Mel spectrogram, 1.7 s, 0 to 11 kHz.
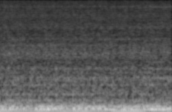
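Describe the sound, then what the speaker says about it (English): A 1964 Ford Galaxie 500 XL with a 390 V8 idles close by, a loud, steady low rumble with an even pulsing rhythm, heard alone without talk. "It's smooth running, good sounding engine."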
